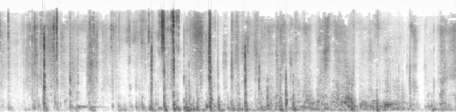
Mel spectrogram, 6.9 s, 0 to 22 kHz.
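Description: Long nails tap and scratch a polymer plastic £20 banknote, ending with the note held flat. The result is a close, irregular run of quick dull taps and crinkly scratches, mostly low and thuddy with brief bright clicks and no lingering ring.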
